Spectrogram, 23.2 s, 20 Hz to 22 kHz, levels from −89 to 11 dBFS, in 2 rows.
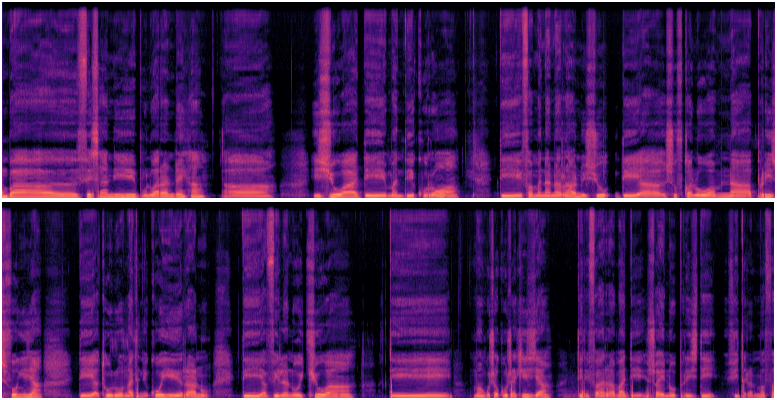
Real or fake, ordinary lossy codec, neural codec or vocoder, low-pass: fake; none; vocoder, 44.1 kHz, 128 mel bands every 256 samples, BigVGAN v2; none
